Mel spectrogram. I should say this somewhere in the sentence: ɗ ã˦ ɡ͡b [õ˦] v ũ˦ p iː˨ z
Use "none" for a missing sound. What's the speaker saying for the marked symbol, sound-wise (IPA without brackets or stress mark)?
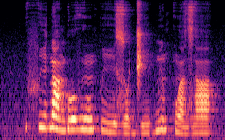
o˦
